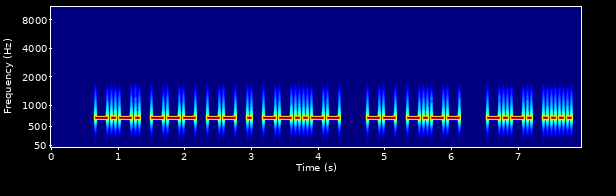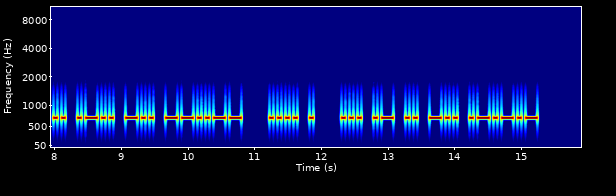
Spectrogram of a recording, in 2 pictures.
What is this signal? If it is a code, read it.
Morse code, heard as a keyed tone, about 20 wpm, 700 Hz. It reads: COME, MY CHILD, HE SAID.
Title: Sentences from Top 800 Words 20wpm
